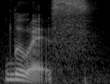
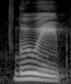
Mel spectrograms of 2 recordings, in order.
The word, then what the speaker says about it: Louis: is people who ship Harry and Louis. – Louis.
